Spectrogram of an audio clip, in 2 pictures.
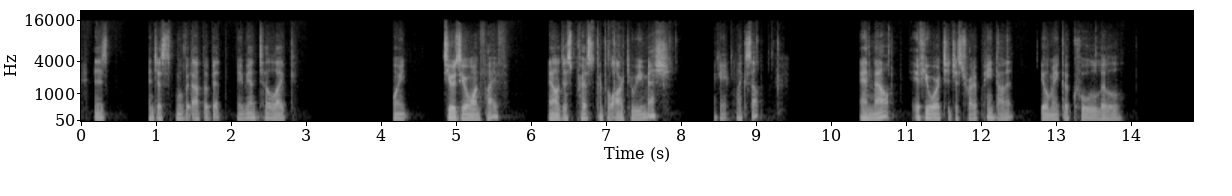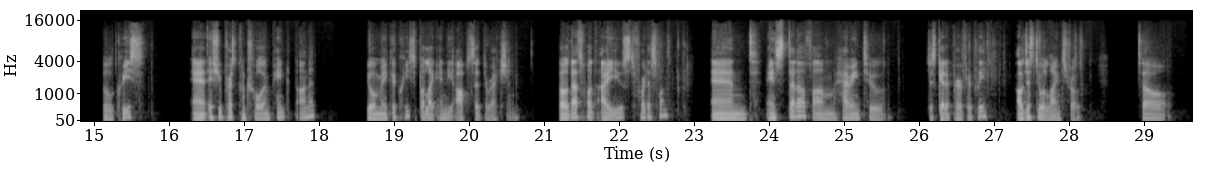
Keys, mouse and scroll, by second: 6.0 ctrl+r, 6.6 middle click, 7.0 shift+middle click, 7.6 f, 8.1 z, 8.2 middle click, 8.6 f, 9.2 shift+middle click, 10.3 shift+middle click, 10.3 f, 10.6 middle click, 11.6 click, 11.6 f, 12.9 middle click, 14.1 middle click, 15.3 middle click, 16.1 shift+middle click, 16.3 middle click, 17.7-19.0 ctrl+drag, 19.3-20.5 middle drag, 20.8 shift+middle click, 21.3 middle click, 22.0 middle click, 22.5 ctrl+z, 23.8 middle click, 24.7 click, 25.7 middle click, 26.7 ctrl+z, 26.9 middle click, 27.5 n.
